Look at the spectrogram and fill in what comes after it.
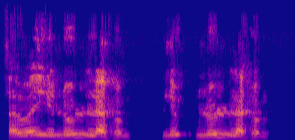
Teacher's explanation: Peki nasıl okuyacağız gunnesiz bir şekilde katacağız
